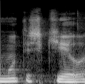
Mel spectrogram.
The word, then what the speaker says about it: Montesquieu: Nós, com bom português, falamos Montesquieu, né? Mas a pronúncia, vou dizer que é Montesquieu, que no francês você nem sempre fala as últimas letras, tendo como objetivo, ao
